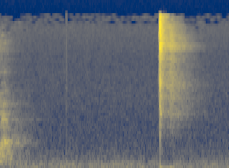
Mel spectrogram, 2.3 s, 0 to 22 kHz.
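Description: A single shot from a Desert Eagle .357 Magnum semi-automatic pistol about one and a half seconds in: one sharp crack with a short ring of echo from the indoor range. The pistol then fails to chamber the next round, a feeding malfunction.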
